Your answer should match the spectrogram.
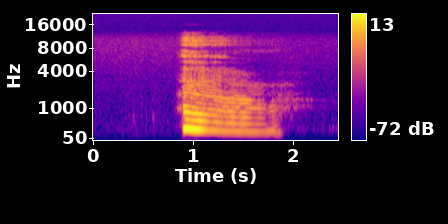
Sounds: Sigh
